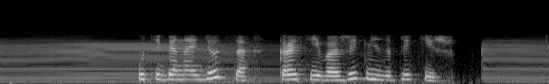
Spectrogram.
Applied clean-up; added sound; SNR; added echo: none; Wind instrument, woodwind instrument; 14 dB; none.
